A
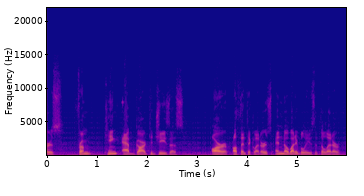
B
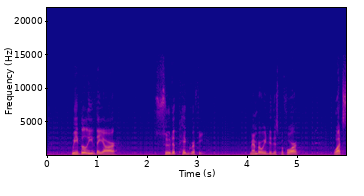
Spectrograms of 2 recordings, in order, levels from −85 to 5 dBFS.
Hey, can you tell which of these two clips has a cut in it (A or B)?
B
